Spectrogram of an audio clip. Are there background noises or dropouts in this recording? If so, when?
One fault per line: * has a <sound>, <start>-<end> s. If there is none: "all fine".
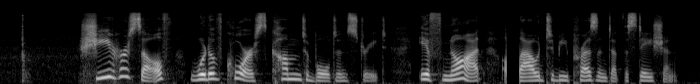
* has a thud, 0.2-0.3 s
* has a dropout, 5.1-5.2 s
